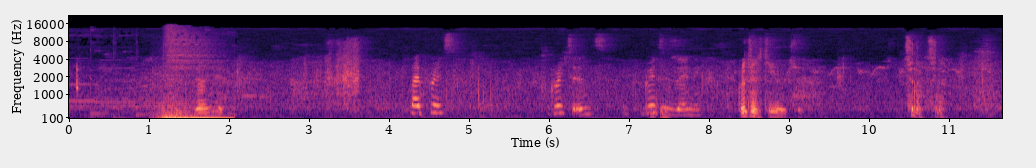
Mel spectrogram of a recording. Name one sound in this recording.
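A young woman speaks with alarm, close by.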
